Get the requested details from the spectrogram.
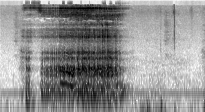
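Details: Man snoring heavily: one loud, rough, vibrating snore on breathing in lasting nearly two seconds, then quiet breathing out; snoring.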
